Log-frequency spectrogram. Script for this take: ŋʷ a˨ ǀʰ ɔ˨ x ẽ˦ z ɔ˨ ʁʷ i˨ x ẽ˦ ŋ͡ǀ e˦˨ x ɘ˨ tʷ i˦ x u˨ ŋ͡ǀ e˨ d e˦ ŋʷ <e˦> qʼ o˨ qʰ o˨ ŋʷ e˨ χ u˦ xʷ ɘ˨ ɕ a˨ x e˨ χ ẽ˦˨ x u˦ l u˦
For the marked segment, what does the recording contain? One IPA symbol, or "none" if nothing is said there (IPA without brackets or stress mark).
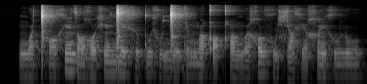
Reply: e˦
